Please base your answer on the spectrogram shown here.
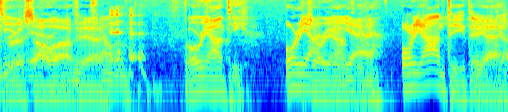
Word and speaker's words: Orianthi: By the way, is he still dating Orathani?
